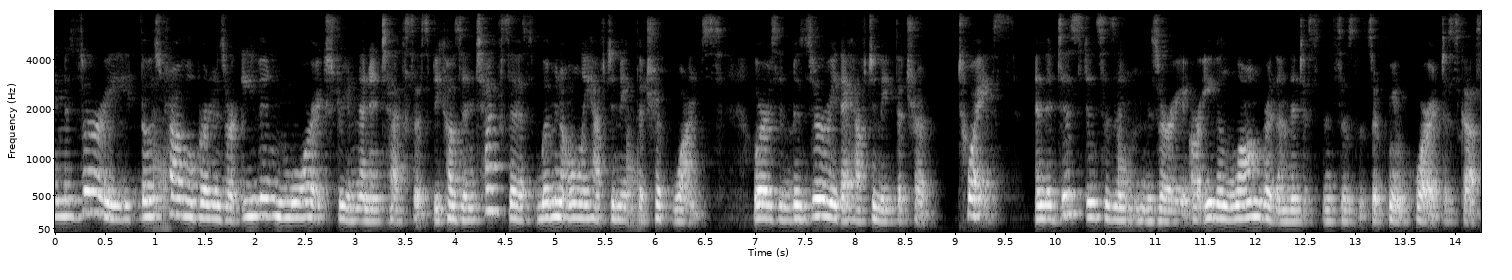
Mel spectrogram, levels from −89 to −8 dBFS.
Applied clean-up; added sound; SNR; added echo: neural mask model DeepFilterNet 3.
